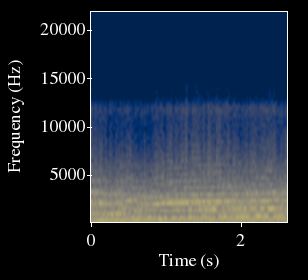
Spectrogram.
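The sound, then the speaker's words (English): A battered ambulance siren sounds on a street as a loud, continuous tonal wail with layered harmonics that barely shift in pitch, heard alone without voices. “Along the street towards the shop screams a battered ambulance.”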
